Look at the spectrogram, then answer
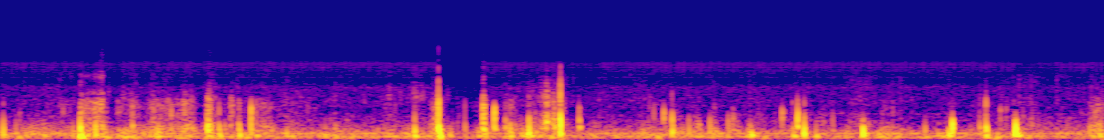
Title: Stomach noises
